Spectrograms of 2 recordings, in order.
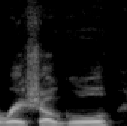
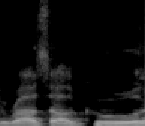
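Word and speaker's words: Ra's al Ghul: and they'll have like a proper Ral ghoul rather than whitewashed raal ghoul in Batman Begins that Liam n had like the thing about that was they went and they pronounced it all like razal ghoul and really the settings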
